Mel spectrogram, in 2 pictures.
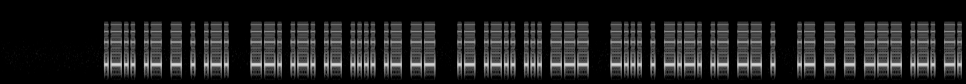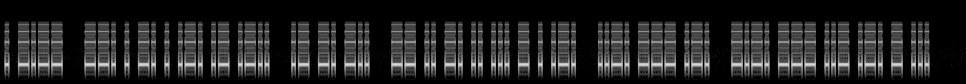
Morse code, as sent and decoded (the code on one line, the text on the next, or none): .-.. .- - . .-. / --. .-. .- .... .- -- / .- .-.. ... --- / -... . -.-. .- -- . / .- - - --- .-. -. . -.-- / --. . -. . .-. .- .-.. / .- -. -.. / -- .. -. .. ... - . .-. / ..-. --- .-. / -.-. --- ..- .-. - ...
LATER GRAHAM ALSO BECAME ATTORNEY GENERAL AND MINISTER FOR COURTS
